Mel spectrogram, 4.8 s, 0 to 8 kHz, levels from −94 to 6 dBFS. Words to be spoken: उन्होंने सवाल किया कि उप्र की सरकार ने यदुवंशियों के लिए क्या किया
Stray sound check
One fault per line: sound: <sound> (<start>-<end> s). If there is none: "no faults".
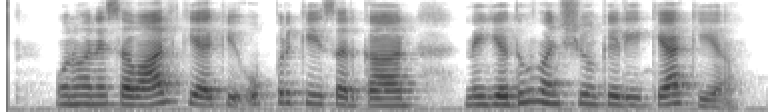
no faults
